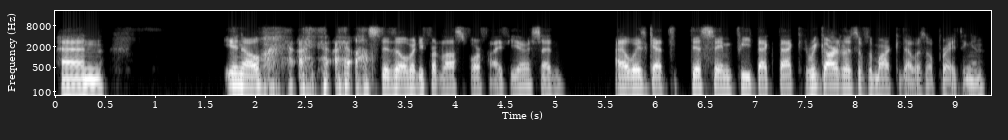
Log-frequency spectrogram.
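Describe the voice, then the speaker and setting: A man's voice: mid-range voice, fairly even intonation, moderate pace, creaky, fairly bright tone, no echo, highs cut off. A man from Belgium, a sales executive talking as a podcast guest, often repeating words as he restarts his sentences. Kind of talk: casual interview talk.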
